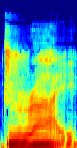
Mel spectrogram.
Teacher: 它是要有一个滑动的开头嘴唇是撅起来的然后结尾嘴唇就放松了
